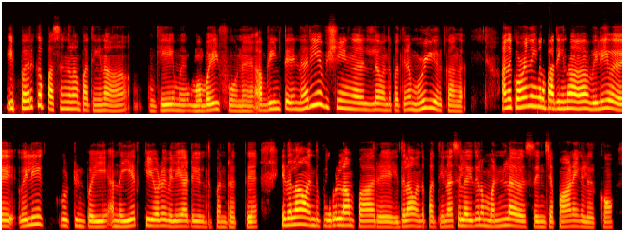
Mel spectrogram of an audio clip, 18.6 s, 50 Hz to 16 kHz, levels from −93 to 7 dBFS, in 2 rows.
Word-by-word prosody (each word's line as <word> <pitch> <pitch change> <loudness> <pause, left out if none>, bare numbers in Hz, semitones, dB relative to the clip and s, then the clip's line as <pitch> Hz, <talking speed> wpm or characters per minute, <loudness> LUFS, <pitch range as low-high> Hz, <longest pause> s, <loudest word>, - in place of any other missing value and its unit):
இப்ப - - -10
இருக்க 280 +6 0
பசங்கலாம் 220 0 0
பார்த்தீங்கன்னா, 180 -1 -2 0.8
கேமு, 185 0 +1 0.2
மொபைல் 185 +5 +3
ஃபோனு, 165 -2 -5 0.2
அப்டின்ட்டு 220 +5 0 0.2
நெறைய 320 +10 +3
விஷயங்கள்ல 215 -6 -1
வந்து 185 0 -6
பாத்தீங்கன்னா 190 +2 -3
மூழ்கியிருக்காங்க. 200 -9 0 0.6
அந்த 270 +2 +5
குழந்தைங்கள 300 +1 +5
பாத்தீங்கன்னா, 235 0 +5 0.3
வெளிய 235 +4 +2
அ - - +4 0.4
வெளிய 235 +5 +1 0.3
கூட்டினு 195 -1 -3
போயி, 175 0 +2 0.2
அந்த 185 -1 -3
இயற்கையோட 200 -1 0
விளையாடு 180 0 -2 0.2
இது 165 +1 -17
பண்றத்து. 160 0 -5 0.5
இதெல்லாம் 235 +3 +5
வந்து 205 -2 -3
பொருள்லாம் 205 +1 +2
பாரு, 180 -2 0 0.2
இதெல்லாம் 185 +3 0
வந்து 180 0 -9
பாத்தீங்கன்னா, 170 +2 -4
சில 200 -1 +3
இதுல 205 +1 -2
மண்ல 195 +3 -1 0.3
செஞ்ச 165 -1 -5 0.2
பானைகள் 175 0 -2
இருக்கும். 160 +1 -6
195 Hz, 125 wpm, -25 LUFS, 180-220 Hz, 0.8 s, அந்த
